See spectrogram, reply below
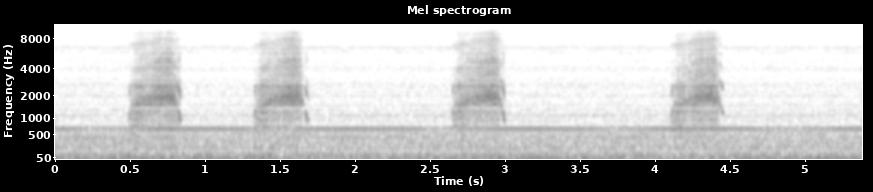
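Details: A wild barn owl at a nest box, where a male preens his mate's feathers, gives short, harsh hissing bursts, repeated about every second and a half.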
